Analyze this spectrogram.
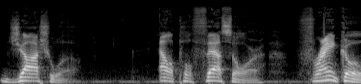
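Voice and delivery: drawn-out, suspenseful guest introduction; slow ring-announcer build to the name. Real, not acted. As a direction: build anticipation with long pauses. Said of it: "say it real slow so we can anticipate".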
